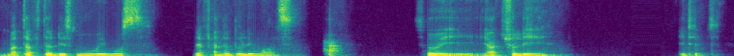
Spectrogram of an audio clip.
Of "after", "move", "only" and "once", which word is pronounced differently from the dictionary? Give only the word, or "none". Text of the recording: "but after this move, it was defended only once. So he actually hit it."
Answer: only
